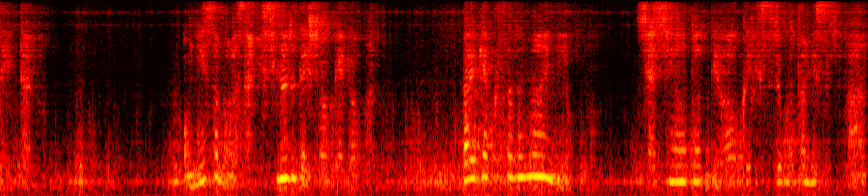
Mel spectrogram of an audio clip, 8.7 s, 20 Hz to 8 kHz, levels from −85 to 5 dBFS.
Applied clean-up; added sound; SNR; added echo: neural separator model SepFormer DNS4.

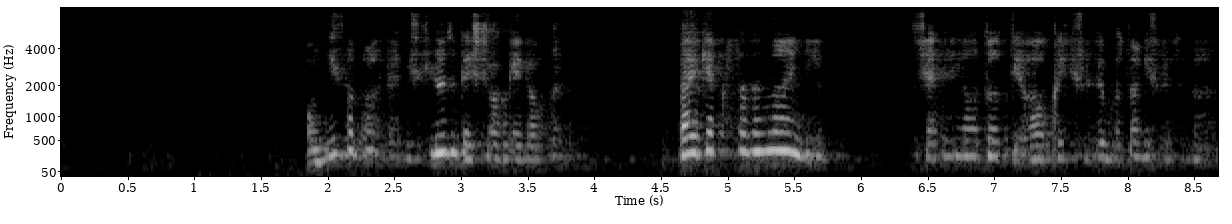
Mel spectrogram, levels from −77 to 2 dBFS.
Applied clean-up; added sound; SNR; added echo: neural mask model DeepFilterNet 3.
